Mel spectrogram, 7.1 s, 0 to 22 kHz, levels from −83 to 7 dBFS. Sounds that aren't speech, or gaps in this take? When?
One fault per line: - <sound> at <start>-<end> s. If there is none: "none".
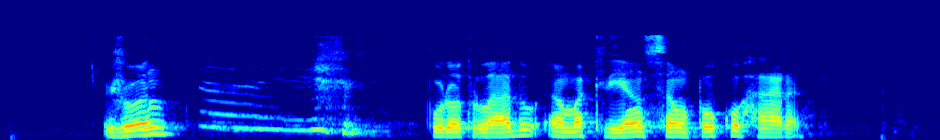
- laugh at 1.5-3.0 s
